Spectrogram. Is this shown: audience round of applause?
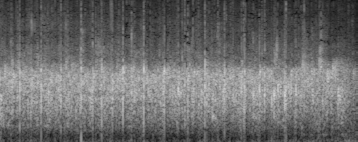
yes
